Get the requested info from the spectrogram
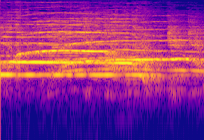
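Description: Several high-pitched voices holding long notes together, rising briefly at the start and then held steady for over a second before trailing off near the end.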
